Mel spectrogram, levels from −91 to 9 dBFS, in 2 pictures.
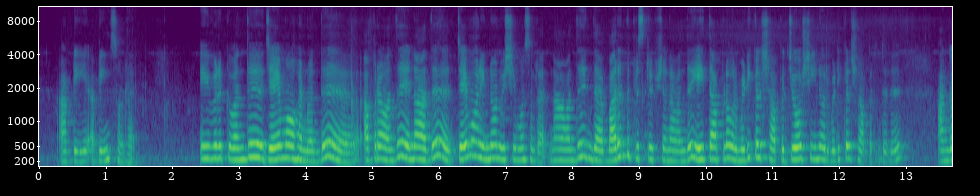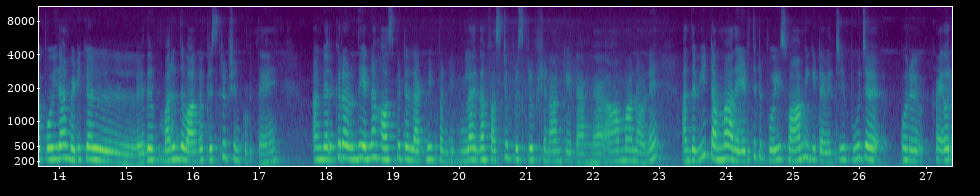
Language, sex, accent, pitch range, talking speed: Tamil, female, native, 210-250 Hz, 140 wpm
